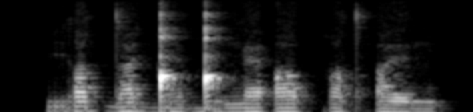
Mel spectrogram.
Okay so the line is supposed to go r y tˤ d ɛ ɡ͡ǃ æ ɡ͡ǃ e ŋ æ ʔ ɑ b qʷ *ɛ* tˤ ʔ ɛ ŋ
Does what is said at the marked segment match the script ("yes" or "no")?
no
